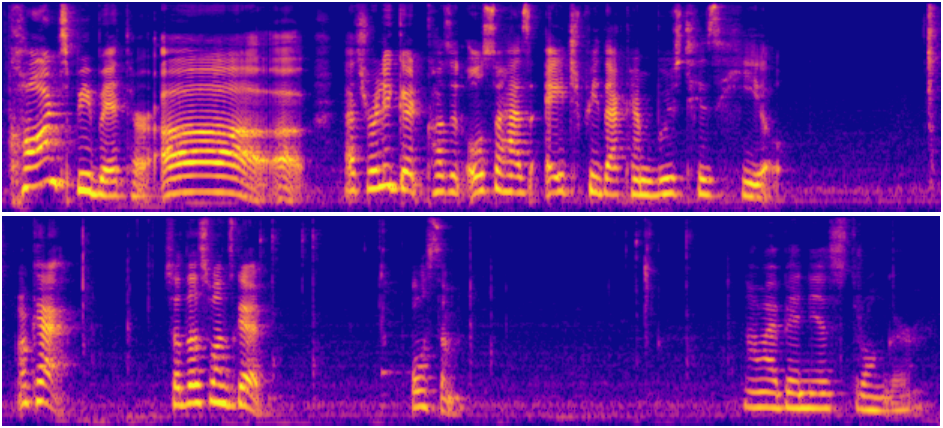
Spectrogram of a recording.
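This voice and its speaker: Speaking at a measured pace with long pauses, a woman with a mid-range, animated, fairly bright voice hosts a game stream, casually thinking aloud and muttering to herself often. The recording is noisy with keyboard typing and mouse clicks.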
